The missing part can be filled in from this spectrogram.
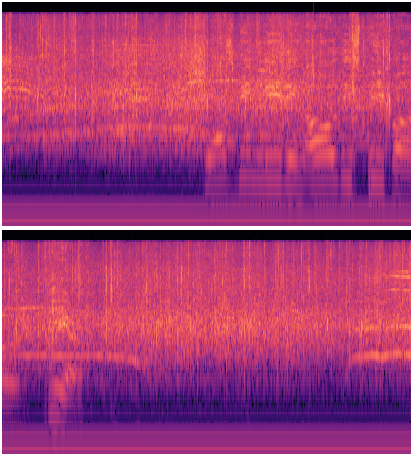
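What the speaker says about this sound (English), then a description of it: "I would like an applause for Petya." Sustained applause from a large conference audience for an organizer, loud and continuous throughout, while someone speaks over it and her amplified voice shows clear pitch contours above the clapping.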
